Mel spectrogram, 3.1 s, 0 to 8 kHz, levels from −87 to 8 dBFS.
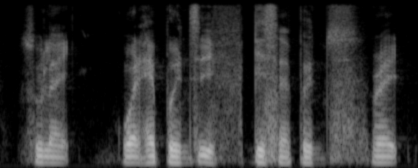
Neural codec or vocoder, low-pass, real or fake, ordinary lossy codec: none; 7.2 kHz; real; none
